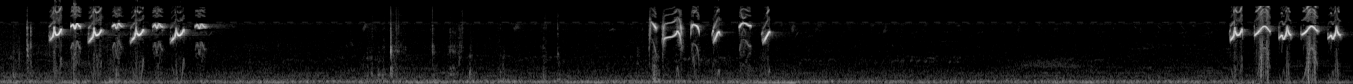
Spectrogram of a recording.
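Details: Cinereous tit used as a lure bird sings three separate bursts of sharp, high, repeated two-part notes, each burst about a second or two long and divided by quiet gaps.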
